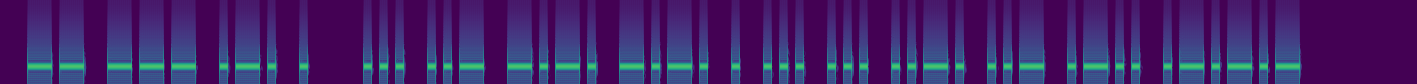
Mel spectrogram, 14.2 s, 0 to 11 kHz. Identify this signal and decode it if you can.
Morse code, heard as a keyed tone, about 15 wpm, 700 Hz. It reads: MORE SUCCESSFUL.
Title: Sentences from Top 1500 Words 15wpm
